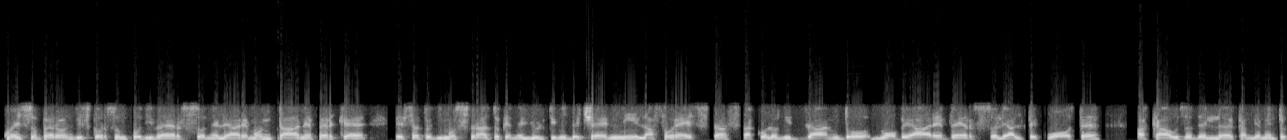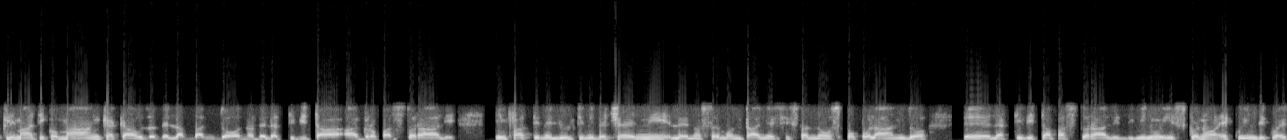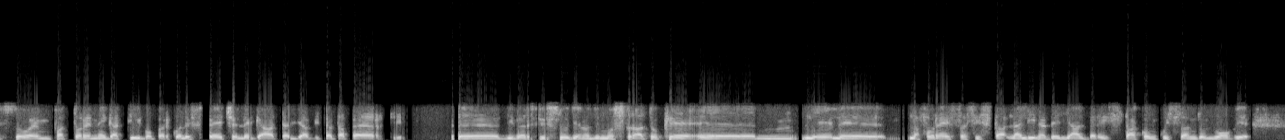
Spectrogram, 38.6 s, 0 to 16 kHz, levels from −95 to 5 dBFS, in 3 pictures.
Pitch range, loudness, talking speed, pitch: 130-150 Hz, -17 LUFS, 140 wpm, 135 Hz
